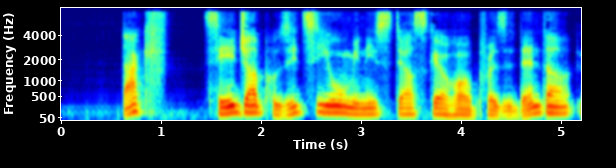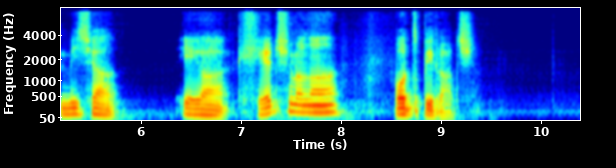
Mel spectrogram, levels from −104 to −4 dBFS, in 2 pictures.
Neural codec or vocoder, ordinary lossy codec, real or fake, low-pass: codec, 16 kHz in and 24 kHz out, 0.9 kbps, LongCat-Audio-Codec, four codebook decoder; MP3, 48 kbps; fake; 7.2 kHz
